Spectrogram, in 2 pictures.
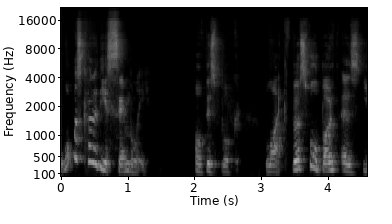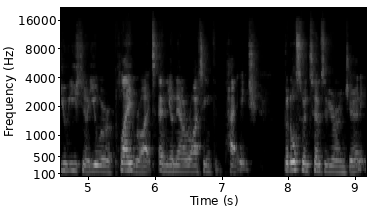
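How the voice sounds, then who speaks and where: With an Australian accent, a man talks at a fairly quick pace. His pitch is high, with ordinary variation. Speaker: podcast host. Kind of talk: interview conversation.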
